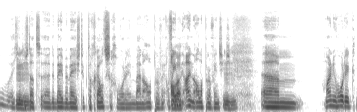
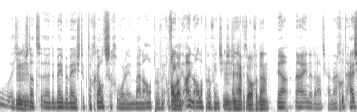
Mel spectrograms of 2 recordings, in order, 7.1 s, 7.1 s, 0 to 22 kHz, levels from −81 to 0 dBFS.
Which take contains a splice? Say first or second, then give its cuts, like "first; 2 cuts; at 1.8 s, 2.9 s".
second; 1 cut; at 4.6 s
